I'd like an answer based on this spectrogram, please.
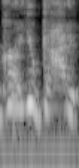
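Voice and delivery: mock screaming. Retelling screaming at herself in the mirror: retelling screaming at herself. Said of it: "I'm screaming to myself in the mirror".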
